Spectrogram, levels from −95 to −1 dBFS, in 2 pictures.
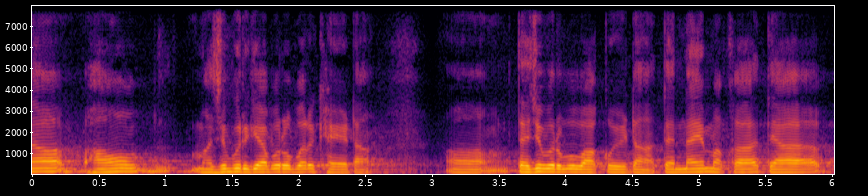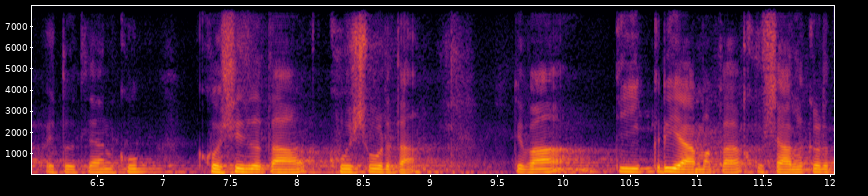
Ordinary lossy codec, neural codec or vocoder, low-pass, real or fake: none; codec, 16 kHz, 8 kbps, FunCodec, trained on Chinese and English, 25 frames a second; none; fake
